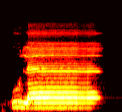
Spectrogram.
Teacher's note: यहाँ ये जो लाम है इसके ऊपर बड़ी मद है और खड़ी ज़बर भी है, इसको सबसे ज़्यादा लंबा करेंगे। उलाइका, यहाँ ये जो हमजा है इसको ये मद्दा नहीं है, इसको ज़्यादा खींचेंगे नहीं।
